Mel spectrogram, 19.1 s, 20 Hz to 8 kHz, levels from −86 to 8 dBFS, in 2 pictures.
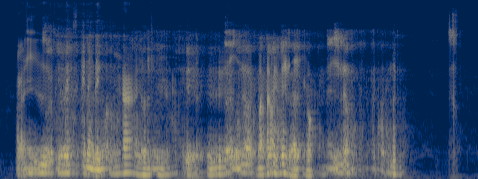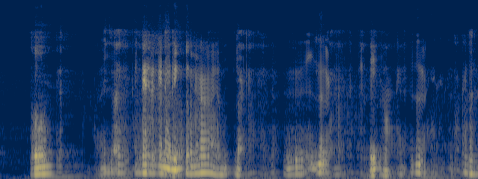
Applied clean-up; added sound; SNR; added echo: neural mask model DeepFilterNet 3.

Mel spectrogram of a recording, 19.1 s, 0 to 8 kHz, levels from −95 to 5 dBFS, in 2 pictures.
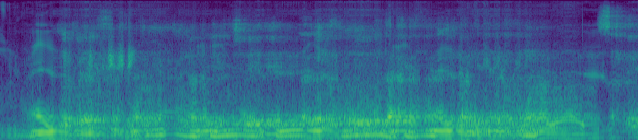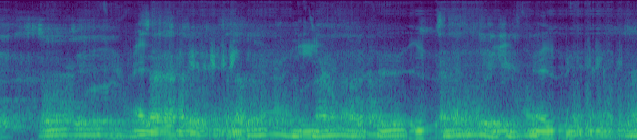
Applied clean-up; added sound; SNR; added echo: neural separator model SepFormer DNS4.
